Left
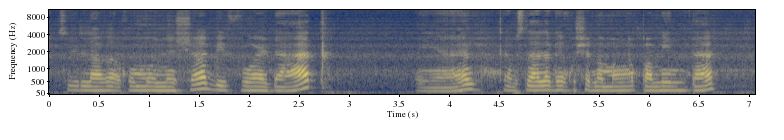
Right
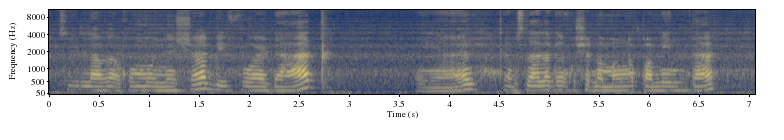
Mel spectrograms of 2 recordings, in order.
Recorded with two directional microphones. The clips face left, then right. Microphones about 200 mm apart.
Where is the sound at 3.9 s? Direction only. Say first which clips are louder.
Left 2 dB; 15° left (ahead or behind).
